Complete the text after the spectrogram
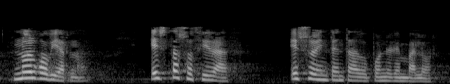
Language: Spanish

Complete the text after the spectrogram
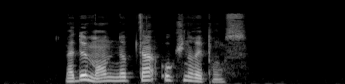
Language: French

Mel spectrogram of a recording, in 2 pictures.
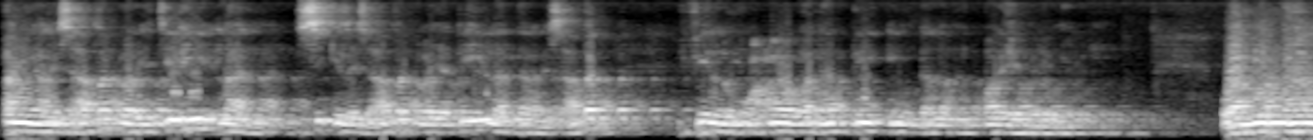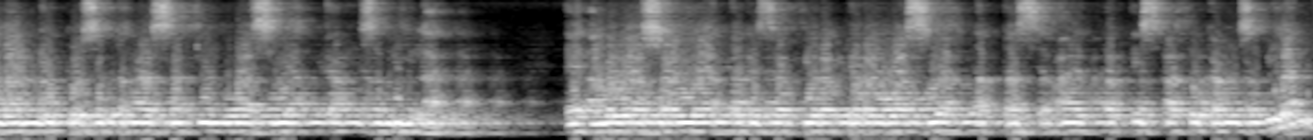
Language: Indonesian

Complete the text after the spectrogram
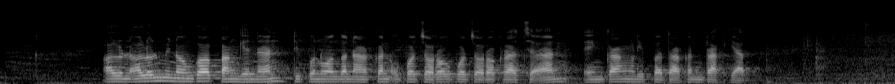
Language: Javanese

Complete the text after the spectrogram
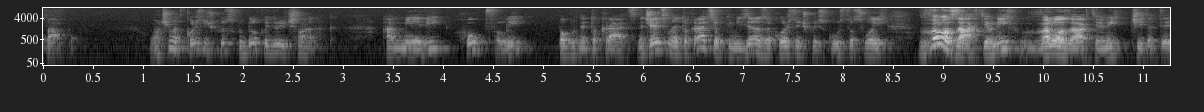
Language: Croatian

